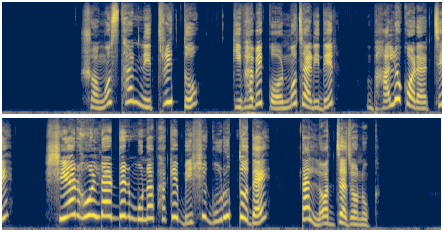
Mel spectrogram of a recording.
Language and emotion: Bengali, disgusted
